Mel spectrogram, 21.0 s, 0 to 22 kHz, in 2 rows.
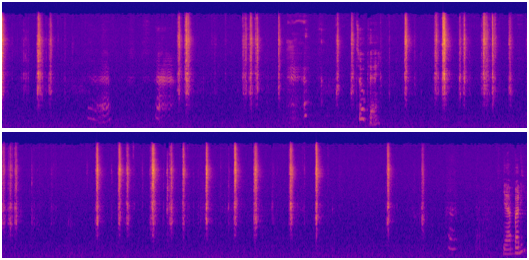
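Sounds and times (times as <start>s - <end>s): plastic puzzle cube clicking: 0.0s - 1.5s, 3.4s - 5.8s, 6.6s - 11.2s, 12.2s - 17.1s, 18.2s - 19.0s.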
